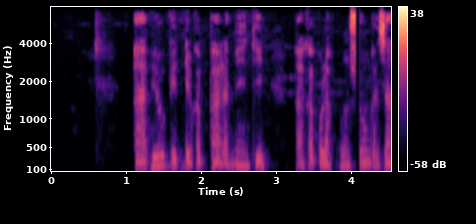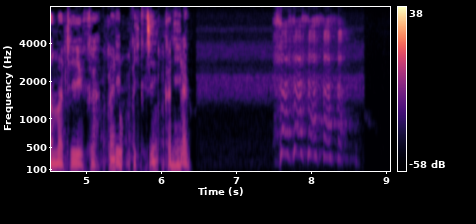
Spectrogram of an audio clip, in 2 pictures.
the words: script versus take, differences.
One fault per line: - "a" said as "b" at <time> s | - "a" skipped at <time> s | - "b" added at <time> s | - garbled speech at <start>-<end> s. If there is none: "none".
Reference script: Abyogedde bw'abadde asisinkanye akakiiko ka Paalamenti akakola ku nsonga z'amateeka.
- "bw'abadde asisinkanye akakiiko" skipped at 1.8 s
- garbled speech at 5.2-6.4 s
